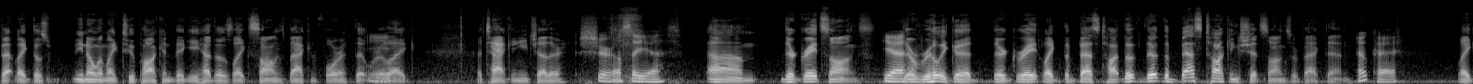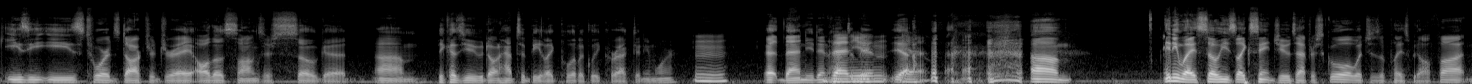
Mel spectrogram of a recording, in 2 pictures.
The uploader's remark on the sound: backyard in Los Angeles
